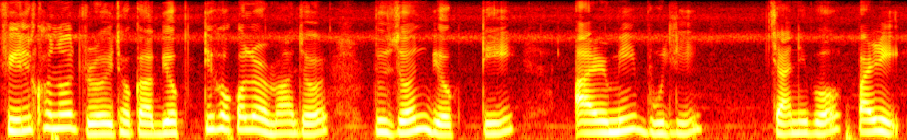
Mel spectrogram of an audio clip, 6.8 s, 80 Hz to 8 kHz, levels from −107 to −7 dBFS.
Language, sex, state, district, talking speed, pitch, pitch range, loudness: Assamese, female, Assam, Sonitpur, 95 wpm, 190 Hz, 180-220 Hz, -15 LUFS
